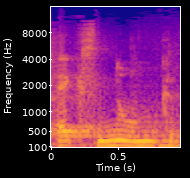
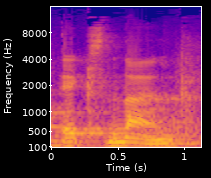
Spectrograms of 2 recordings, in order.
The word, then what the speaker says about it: ex nunc: Si pronuncia ex nunc, non ex nunc, come dicono alcuni speaker televisivi, perché capita anche questo in Italia.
